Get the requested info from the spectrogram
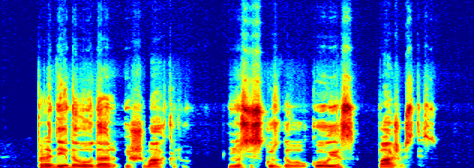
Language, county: Lithuanian, Klaipėda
